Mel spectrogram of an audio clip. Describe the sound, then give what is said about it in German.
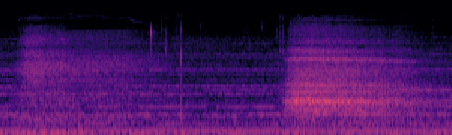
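Deep breathing during a guided relaxation exercise: a soft, airy inhale through the nose, then a pause and a louder, sustained exhale out through the open mouth that slowly fades. “Nimm einige tiefe Atemzüge durch die Nase ein, den geöffneten Mund wieder aus.”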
